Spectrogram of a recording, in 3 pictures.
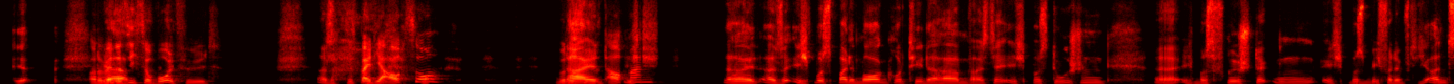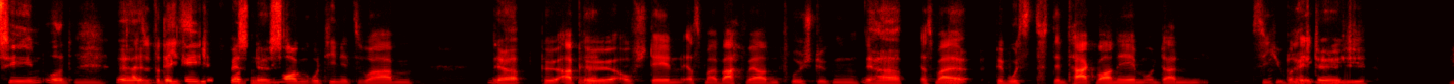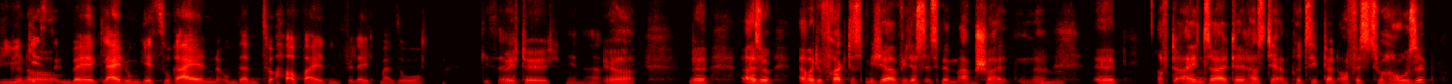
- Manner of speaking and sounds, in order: giggle; laughing while speaking: "arbeiten"
- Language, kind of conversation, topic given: German, podcast, Wie gelingt es dir, auch im Homeoffice wirklich abzuschalten?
